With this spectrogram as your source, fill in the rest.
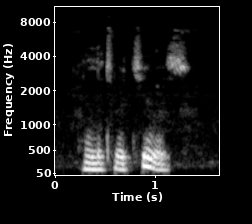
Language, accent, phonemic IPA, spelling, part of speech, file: English, Southern England, /ˈlɪtəɹətjʊə(ɹ)z/, literatuers, noun, LL-Q1860 (eng)-literatuers.wav
- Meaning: plural of literatuer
